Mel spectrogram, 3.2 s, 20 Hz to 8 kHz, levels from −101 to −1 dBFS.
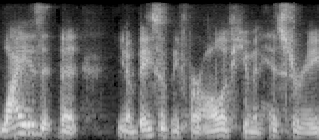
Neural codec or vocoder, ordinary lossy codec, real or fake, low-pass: vocoder, 24 kHz, 100 mel bands, Vocos; AAC, 48 kbps; fake; 7.2 kHz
